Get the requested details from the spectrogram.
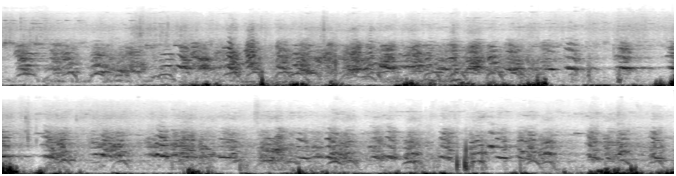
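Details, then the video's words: In Ribagorza, Huesca, a pack of dogs keeps a big wild boar at bay with continuous, overlapping barking and yapping. Low thuds and a voice come through the steady chorus. "Lance a un gran jabalí parado por los perros"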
